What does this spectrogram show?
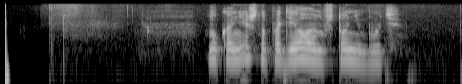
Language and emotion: Russian, neutral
